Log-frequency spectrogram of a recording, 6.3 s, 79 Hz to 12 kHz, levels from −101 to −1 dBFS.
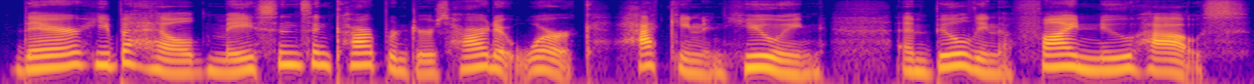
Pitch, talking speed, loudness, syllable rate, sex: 195 Hz, 170 wpm, -22 LUFS, 4.8 syllables/s, female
